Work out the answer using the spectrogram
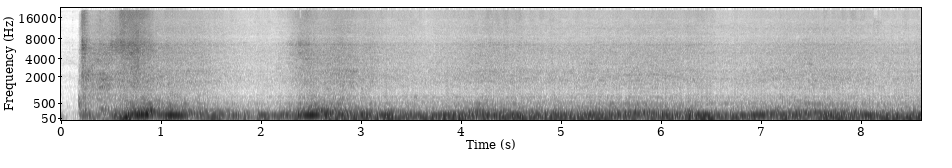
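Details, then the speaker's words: Foxbody Mustang V8 after GT40 tubular intake install, timing, TPS and IAC checked, no check engine light, fuel pressure about 43–44 psi; uneven lumpy wavering idle held up on slight throttle, stalls otherwise; rough idle, cause not found. "I just cannot get this choppy idle to go away"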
